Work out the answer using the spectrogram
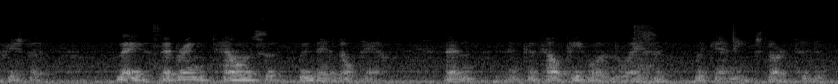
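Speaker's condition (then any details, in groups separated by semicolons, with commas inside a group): Parkinson's disease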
